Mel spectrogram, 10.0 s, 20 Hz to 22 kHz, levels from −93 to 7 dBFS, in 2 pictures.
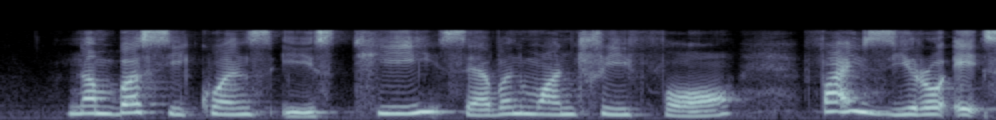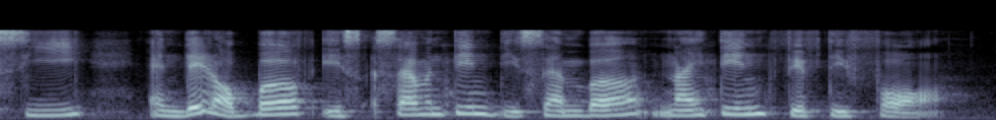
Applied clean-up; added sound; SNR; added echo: none; none; none; none.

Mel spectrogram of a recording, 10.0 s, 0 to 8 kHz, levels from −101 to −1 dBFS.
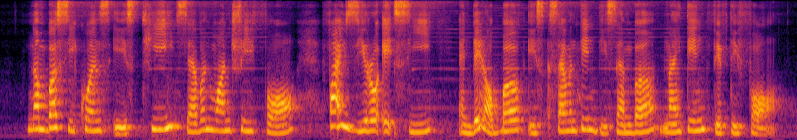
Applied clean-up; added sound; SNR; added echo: neural separator model SepFormer DNS4.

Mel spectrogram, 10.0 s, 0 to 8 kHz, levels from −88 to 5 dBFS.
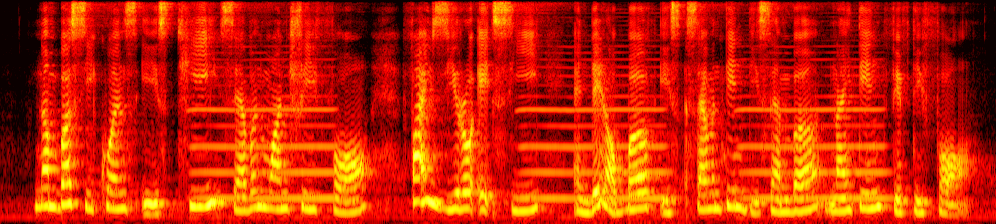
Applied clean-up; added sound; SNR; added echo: none; Bowed string instrument; 12 dB; reverberation time 0.7 s.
